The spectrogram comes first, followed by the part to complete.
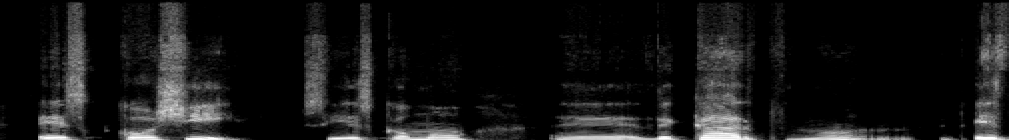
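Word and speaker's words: Descartes: Si es como Decart, no es descarte, se escribe, pero se pronuncia de cart.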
